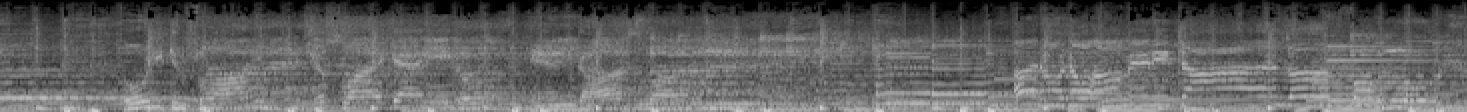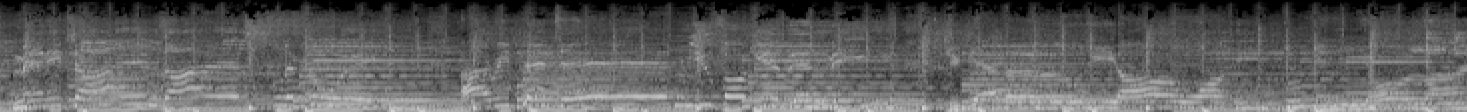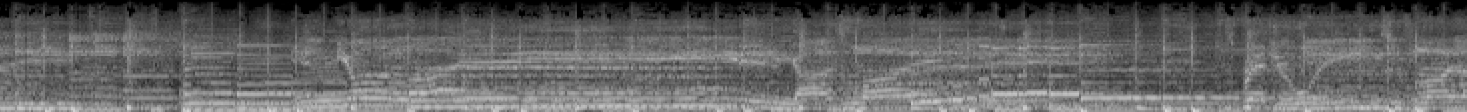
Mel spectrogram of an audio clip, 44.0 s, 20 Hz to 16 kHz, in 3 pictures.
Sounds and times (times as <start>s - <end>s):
Country: 0.0s - 44.0s
Jazz: 0.0s - 44.0s
Rhythm and blues: 0.0s - 44.0s.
